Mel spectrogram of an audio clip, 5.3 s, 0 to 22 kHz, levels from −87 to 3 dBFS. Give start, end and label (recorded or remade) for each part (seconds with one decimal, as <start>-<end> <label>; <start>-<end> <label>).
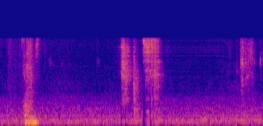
0.0-2.3 recorded; 2.3-4.5 remade; 4.5-5.3 recorded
